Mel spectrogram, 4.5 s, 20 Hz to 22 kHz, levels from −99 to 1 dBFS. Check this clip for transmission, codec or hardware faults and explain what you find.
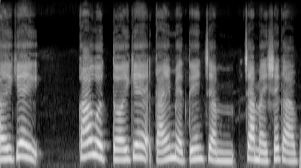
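Nothing stood out on listening to this speech recording.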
